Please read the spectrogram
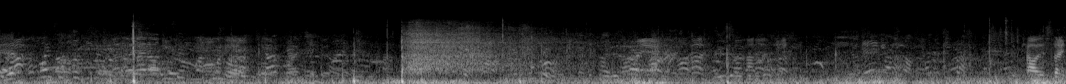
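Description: Players' shouts and calls across a five-a-side football pitch, with a few sharp thumps of the ball being kicked, the loudest at about one and a half, three and a half and four seconds in. A brief hiss follows the last thump.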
